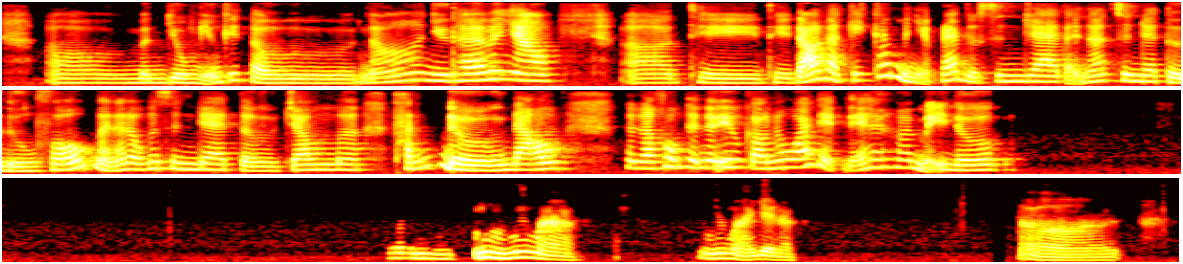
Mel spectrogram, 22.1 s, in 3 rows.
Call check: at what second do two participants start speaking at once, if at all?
none

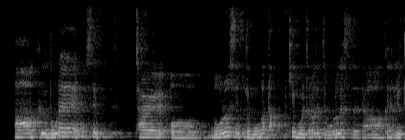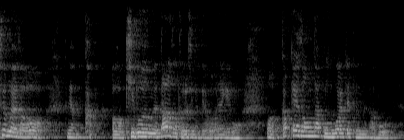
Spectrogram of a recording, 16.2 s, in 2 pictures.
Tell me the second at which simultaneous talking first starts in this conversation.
none

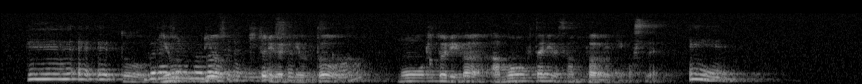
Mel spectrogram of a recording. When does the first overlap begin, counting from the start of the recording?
1 s

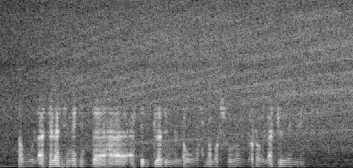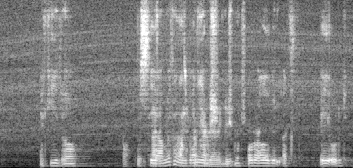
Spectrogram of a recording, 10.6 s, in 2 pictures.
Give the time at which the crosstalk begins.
8 s

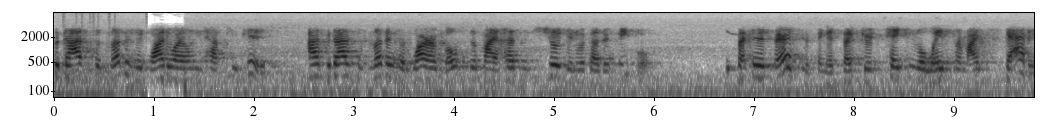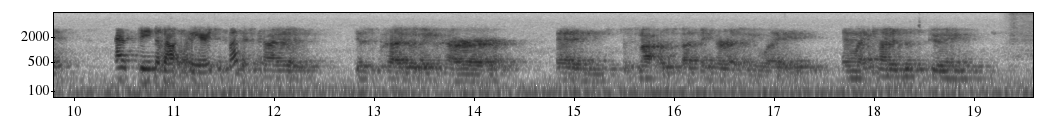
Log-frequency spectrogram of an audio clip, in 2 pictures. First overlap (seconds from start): 11 s

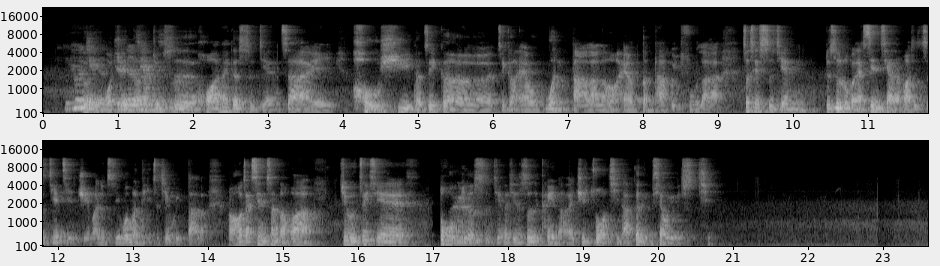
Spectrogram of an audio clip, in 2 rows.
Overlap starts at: 1 s

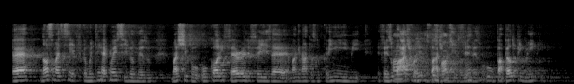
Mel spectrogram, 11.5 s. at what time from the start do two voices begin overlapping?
8 s

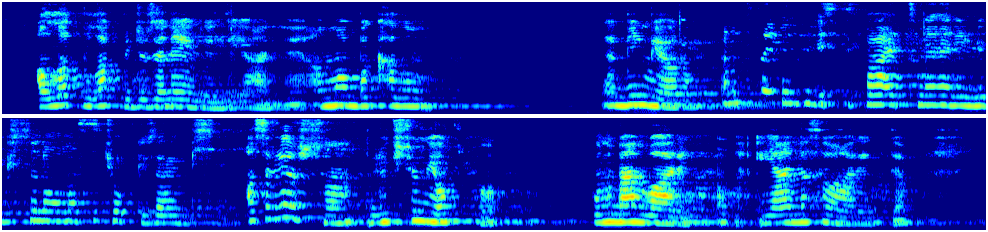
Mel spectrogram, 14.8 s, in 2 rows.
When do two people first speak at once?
none

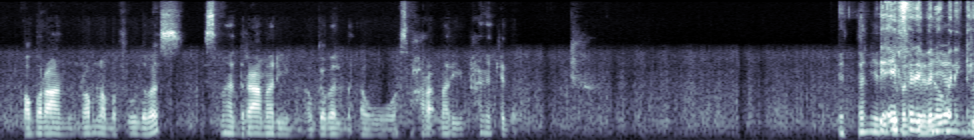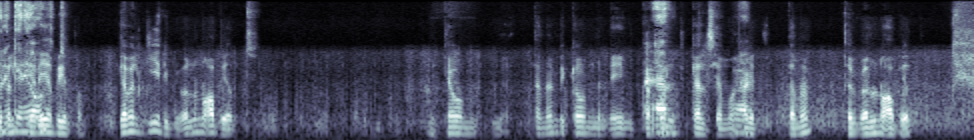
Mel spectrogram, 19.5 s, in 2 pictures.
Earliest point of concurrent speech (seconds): 9 s

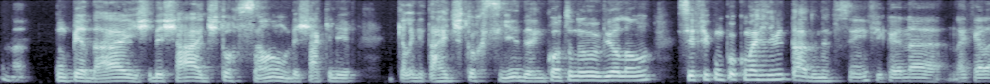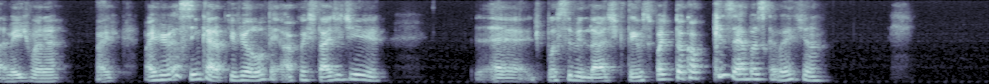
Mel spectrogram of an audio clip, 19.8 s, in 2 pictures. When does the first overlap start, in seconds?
none

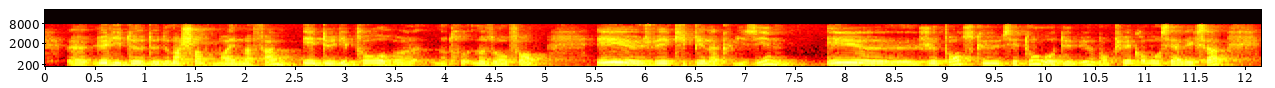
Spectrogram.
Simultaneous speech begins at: none

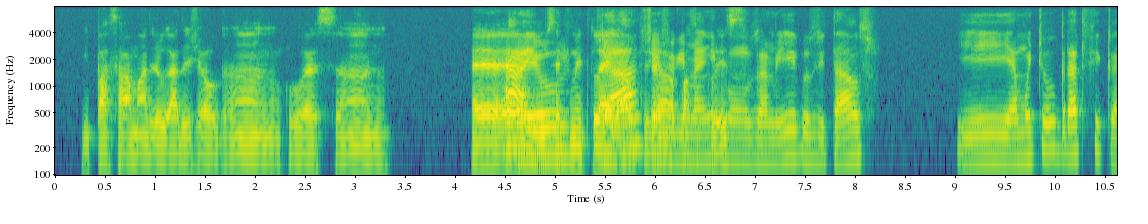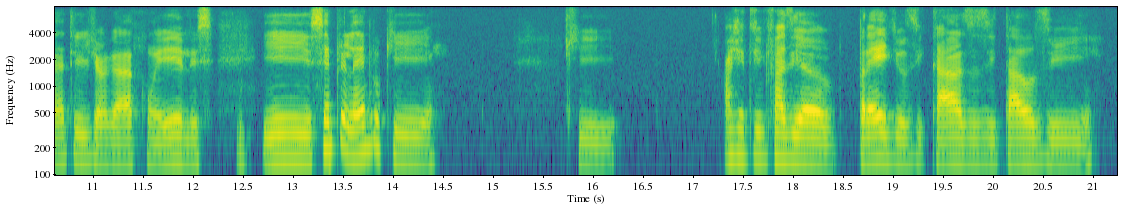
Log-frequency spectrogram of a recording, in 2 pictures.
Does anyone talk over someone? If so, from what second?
4 s

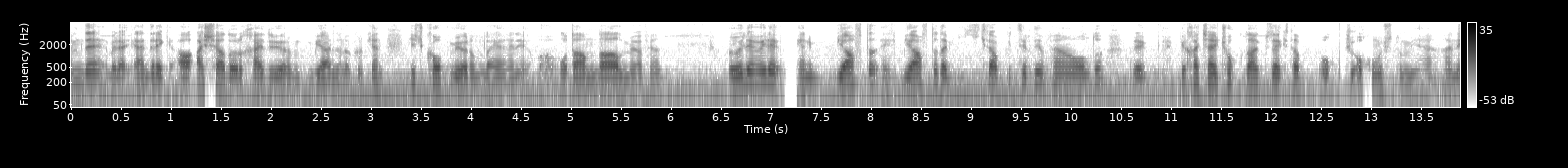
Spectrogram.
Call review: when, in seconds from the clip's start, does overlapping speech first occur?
none

